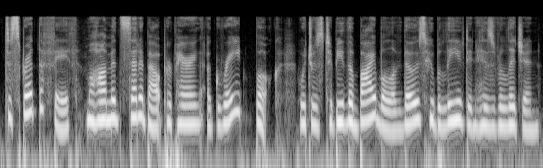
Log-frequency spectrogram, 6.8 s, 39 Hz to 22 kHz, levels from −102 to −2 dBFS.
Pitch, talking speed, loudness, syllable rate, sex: 210 Hz, 210 wpm, -16 LUFS, 5.5 syllables/s, female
